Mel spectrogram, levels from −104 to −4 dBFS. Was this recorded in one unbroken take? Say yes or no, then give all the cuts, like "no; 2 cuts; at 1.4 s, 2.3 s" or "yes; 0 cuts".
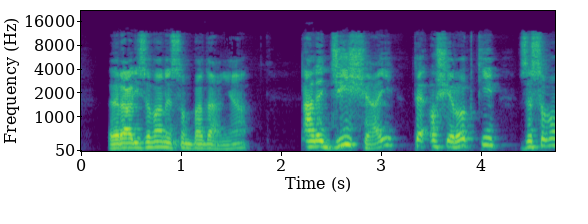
no; 1 cut; at 2.2 s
